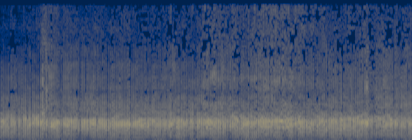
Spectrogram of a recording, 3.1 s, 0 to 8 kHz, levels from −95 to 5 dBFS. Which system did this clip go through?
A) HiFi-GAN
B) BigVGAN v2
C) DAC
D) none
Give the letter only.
A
